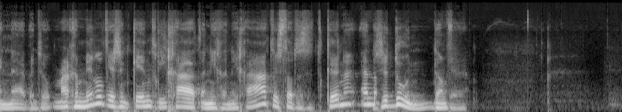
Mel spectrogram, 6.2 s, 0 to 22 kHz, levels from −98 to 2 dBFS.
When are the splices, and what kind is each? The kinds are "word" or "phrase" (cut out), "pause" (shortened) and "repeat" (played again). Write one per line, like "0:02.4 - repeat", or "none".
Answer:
0:01.0 - word
0:01.6 - word
0:02.2 - word
0:03.7 - word
0:04.5 - word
